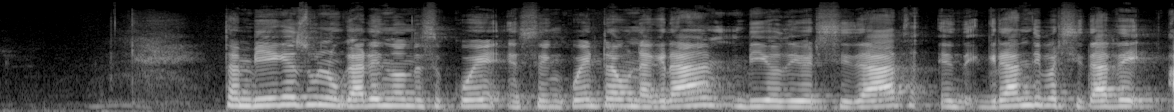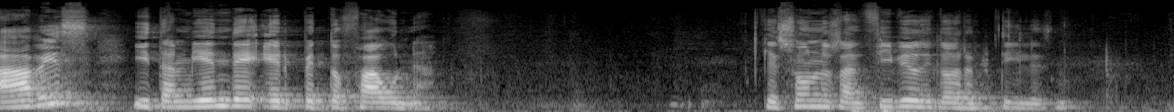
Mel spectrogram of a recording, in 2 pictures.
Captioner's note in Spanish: Español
